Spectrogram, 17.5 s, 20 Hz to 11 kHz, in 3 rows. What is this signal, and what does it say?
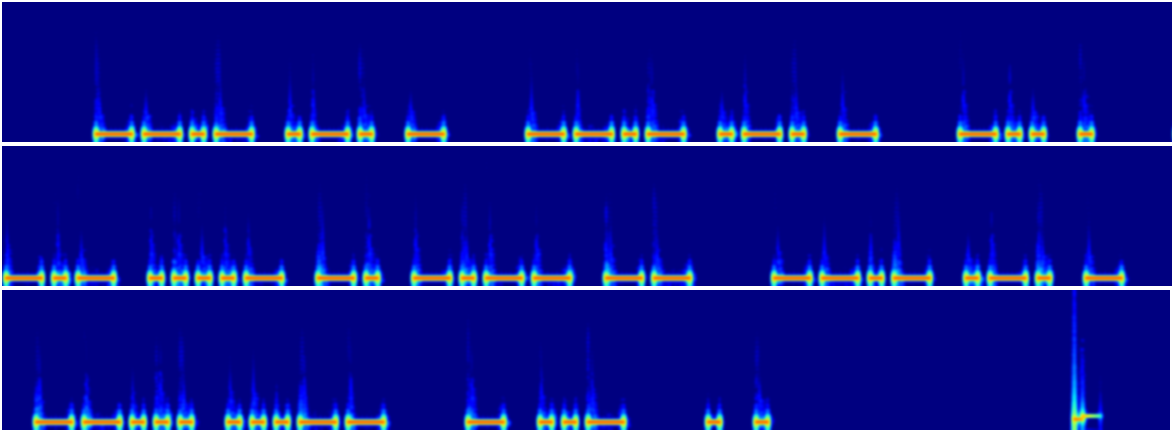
Morse code, heard as a keyed tone, about 20 wpm, 700 Hz. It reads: QRT QRT DE K4NYM QRT 73 TU EE
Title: POTA QSO Practice - 20wpm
